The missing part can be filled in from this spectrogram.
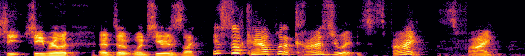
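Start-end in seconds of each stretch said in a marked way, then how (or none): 2.1-4.9 put-on, very high-pitched tipsy drunk voice. Recalling an audiobook narrator's reading, imitating a drunk voice. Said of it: "she can do a really good drunk voice".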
